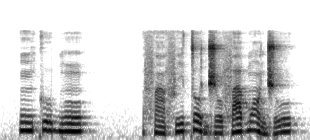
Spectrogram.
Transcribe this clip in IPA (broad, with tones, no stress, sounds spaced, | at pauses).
ĩ˦ k u˦ b ũ˦ | f ã˨ f i˨˦ t o˦˨ d͡ʒ o˨ f a˨˦ b ɔ̃˦˨ d͡ʒ u˨˦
